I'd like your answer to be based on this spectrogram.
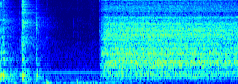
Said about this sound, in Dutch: even veel lawaai maken om de bonen te malen.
